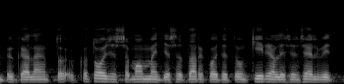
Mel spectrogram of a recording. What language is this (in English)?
Finnish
